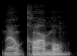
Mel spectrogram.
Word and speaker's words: Carmel: Well, and Carmel, Mount Carmel, that's the right way to say it.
